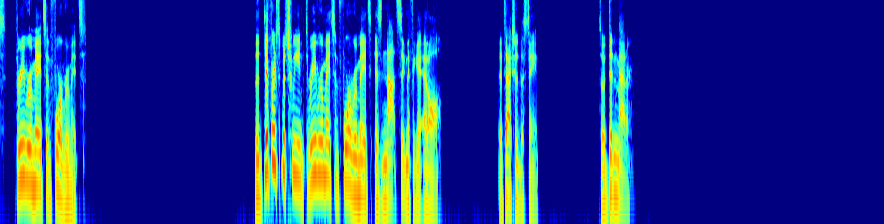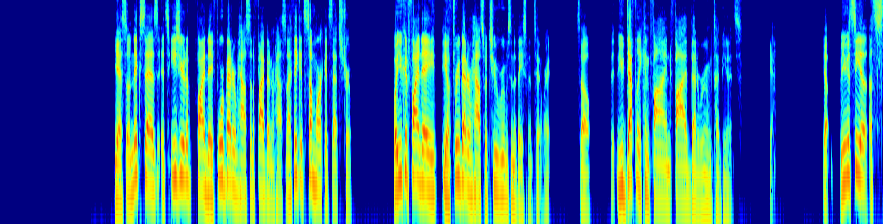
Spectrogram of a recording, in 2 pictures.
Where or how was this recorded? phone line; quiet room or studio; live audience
live audience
